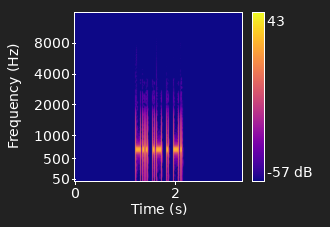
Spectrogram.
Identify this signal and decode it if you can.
Morse code, heard as a keyed tone, about 34 wpm, 700 Hz. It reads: DAEN
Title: All Cut Numbers - 4-Digit 35wpm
